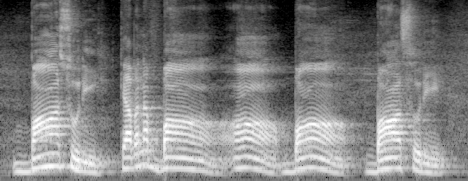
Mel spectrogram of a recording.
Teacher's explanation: बांसुरी में आ खींच के आया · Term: अनुनासिक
